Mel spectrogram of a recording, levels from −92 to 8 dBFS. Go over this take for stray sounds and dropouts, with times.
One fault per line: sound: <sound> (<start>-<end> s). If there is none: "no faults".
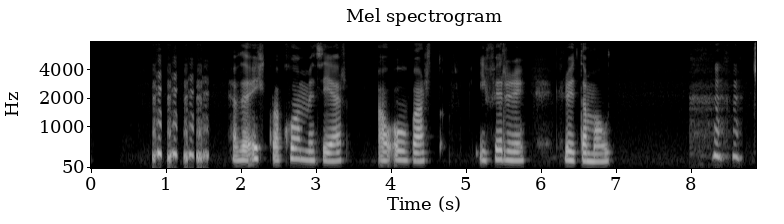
sound: laugh (0.8-1.6 s)
sound: laugh (8.0-8.7 s)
